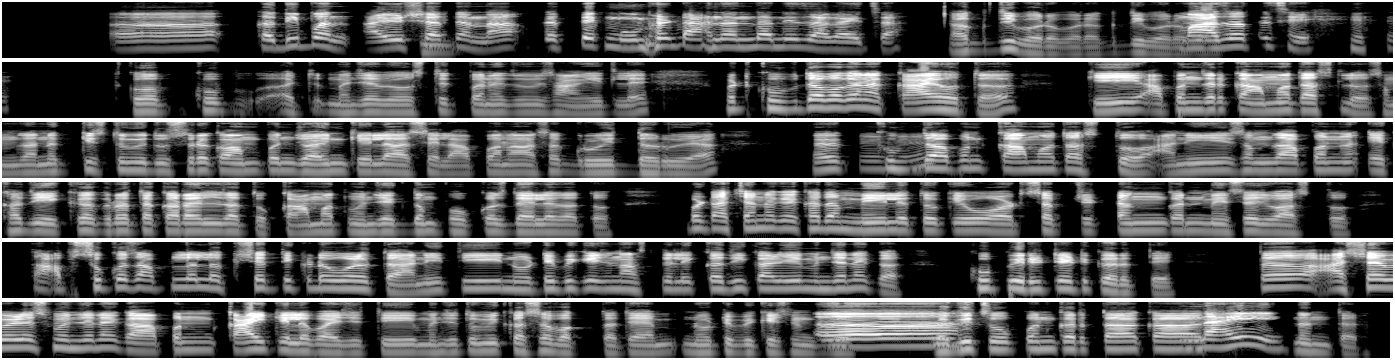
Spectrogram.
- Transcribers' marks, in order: laughing while speaking: "मोमेंट आनंदाने जगायचा"; chuckle; in English: "जॉइन"; in English: "इरिटेट"; in English: "ओपन"
- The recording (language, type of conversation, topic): Marathi, podcast, नोटिफिकेशन्समुळे तुमचा दिवस कसा बदलतो—तुमचा अनुभव काय आहे?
